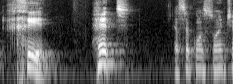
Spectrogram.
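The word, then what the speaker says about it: ח: Het. O som tem que ser gutural, né? Ele tem que vir da garganta para a pronúncia ser uma pronúncia correta.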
